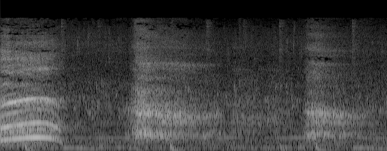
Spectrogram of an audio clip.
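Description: A sharp voiced gasp, followed by two long, rushing breaths a second or so apart: a freediver's recovery breathing after surfacing from a dive, a small exhale first and then a deep inhale, with no talking.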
